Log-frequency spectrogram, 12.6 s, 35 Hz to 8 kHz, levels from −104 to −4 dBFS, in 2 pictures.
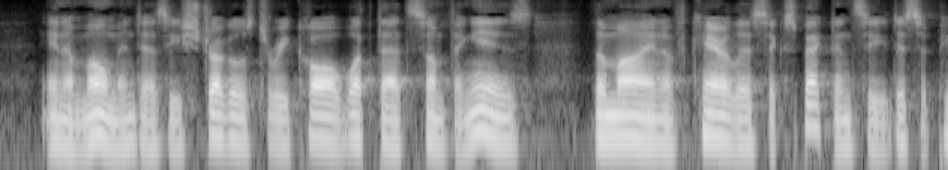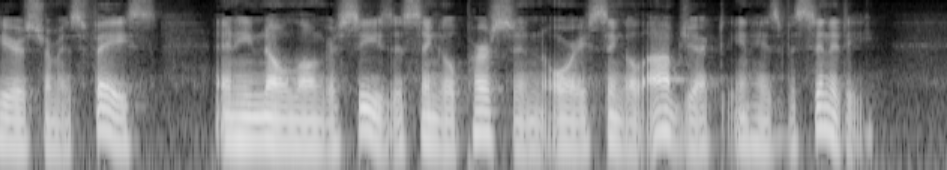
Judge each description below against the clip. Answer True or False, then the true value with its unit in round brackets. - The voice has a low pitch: True (90 Hz)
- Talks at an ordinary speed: True (170 wpm)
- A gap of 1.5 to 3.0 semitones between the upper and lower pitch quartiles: True (2.7 semitones)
